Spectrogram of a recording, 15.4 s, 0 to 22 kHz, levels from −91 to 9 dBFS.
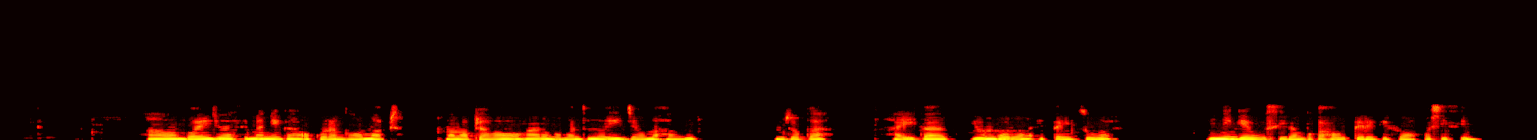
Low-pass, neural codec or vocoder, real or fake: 5.4 kHz; none; real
